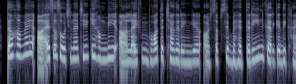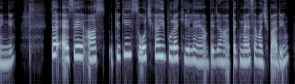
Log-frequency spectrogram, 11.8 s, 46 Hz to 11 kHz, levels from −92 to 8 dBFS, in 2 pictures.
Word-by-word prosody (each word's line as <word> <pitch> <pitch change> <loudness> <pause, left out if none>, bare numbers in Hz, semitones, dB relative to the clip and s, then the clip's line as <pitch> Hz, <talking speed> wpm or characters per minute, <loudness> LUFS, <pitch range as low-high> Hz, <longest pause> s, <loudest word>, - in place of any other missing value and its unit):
तो 285 +1 +7
हमें 315 +3 +3
अ, - - +8
ऐसा 255 - +4
सोचना 240 -2 +1
चाहिए 275 +3 -4
कि 295 - +1
हम 245 -5 -3
भी 255 +1 -1
अ, - - +2
लाइफ 200 +3 +1
में 225 -1 -8
बहुत 220 +4 +1
अच्छा 235 -2 +1
करेंगे 200 -1 -3
और 185 - -2
सबसे 220 +6 -3
बेहतरीन 205 +6 -1
करके 200 0 +3
दिखाएँगे। 185 -2 -6 0.8
तो 305 - +5 0.2
ऐसे 275 +3 +4 0.2
आस 235 +1 +1 0.2
क्योंकि 315 +3 -2
सोच 255 -4 +1
का 285 - +4
ही 285 0 +2
पूरा 250 0 +5
खेल 220 -2 -3
है 205 -3 -4
यहाँ 190 - -6
पर - - -2
जहाँ 200 -1 -6
तक - - -3
मैं 195 0 0
समझ 195 -4 -3
पा - - +2
रही 185 -1 -4
हूँ 215 +5 -9
225 Hz, 200 wpm, -22 LUFS, 200-260 Hz, 0.8 s, अ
